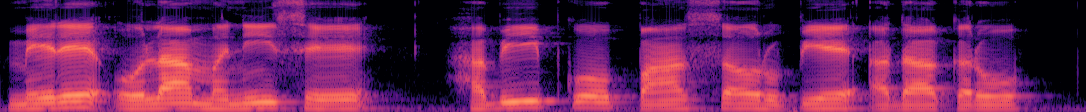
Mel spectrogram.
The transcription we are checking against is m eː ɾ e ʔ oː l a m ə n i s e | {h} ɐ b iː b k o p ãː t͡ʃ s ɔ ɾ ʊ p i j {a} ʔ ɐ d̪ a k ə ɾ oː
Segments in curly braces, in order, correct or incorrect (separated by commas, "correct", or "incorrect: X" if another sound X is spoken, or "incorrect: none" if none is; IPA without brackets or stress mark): correct, incorrect: e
